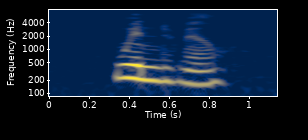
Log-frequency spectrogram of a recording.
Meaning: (noun) 1. A machine which translates linear motion of wind to rotational motion by means of adjustable vanes called sails 2. The building or structure containing such machinery
- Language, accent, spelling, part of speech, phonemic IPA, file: English, US, windmill, noun / verb, /ˈwɪn(d).mɪl/, En-us-windmill.ogg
